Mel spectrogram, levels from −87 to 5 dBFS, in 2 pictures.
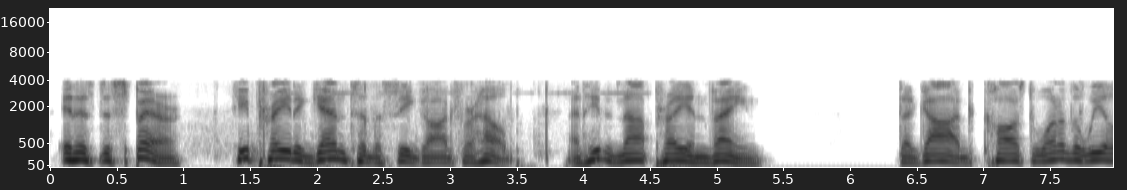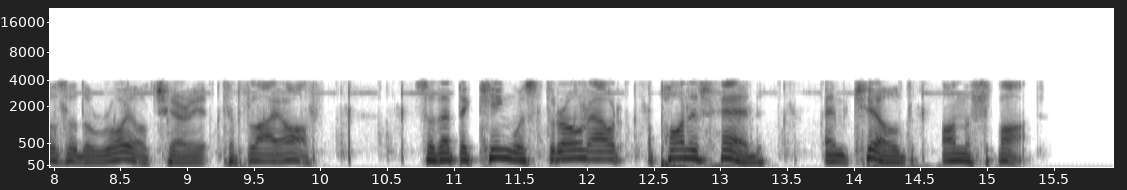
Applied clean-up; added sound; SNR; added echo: neural separator model SepFormer DNS4.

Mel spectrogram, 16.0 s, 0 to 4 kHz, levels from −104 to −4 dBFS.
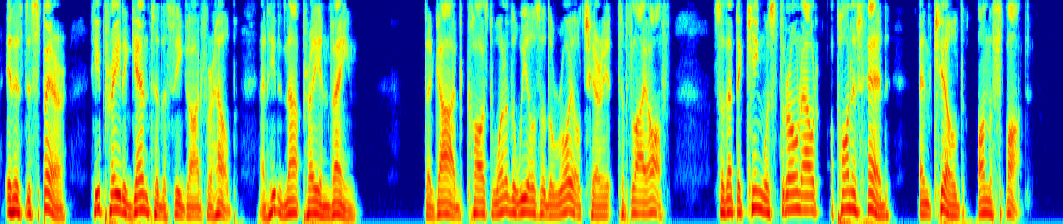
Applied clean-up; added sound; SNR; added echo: none; none; none; none.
